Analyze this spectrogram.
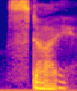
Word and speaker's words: sty: it and say it y makes a long I when it's at the end of a one-syllable word so that word is St I stye a pig stye Pig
